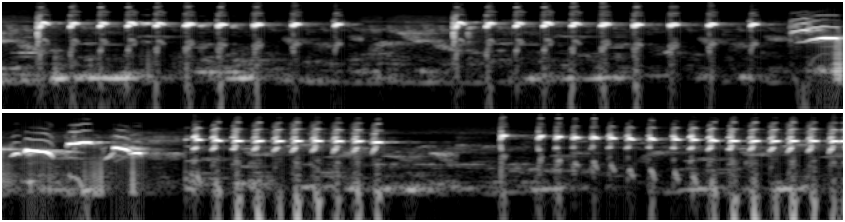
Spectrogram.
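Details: White-rumped shama singing kretekan: repeated bursts of quick, evenly spaced high ticking notes broken by a short run of looping whistles, then longer rapid trills.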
